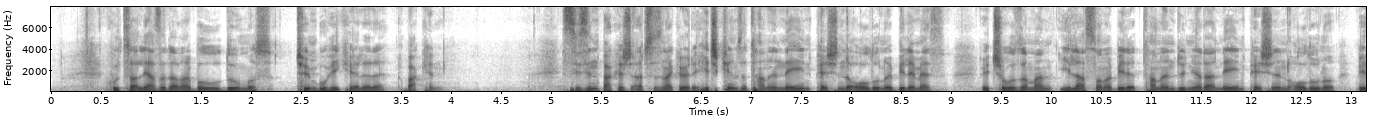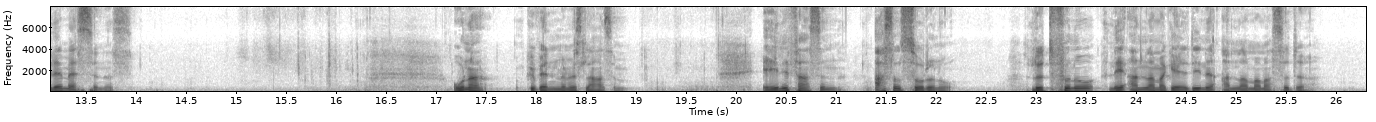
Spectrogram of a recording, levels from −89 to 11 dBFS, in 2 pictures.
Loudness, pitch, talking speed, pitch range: -20 LUFS, 125 Hz, 95 wpm, 110-140 Hz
